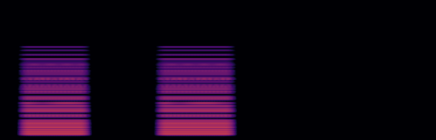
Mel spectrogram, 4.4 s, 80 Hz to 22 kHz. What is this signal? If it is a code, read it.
Train horn signal, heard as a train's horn. 2 short. On North American railways: a signal is acknowledged.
